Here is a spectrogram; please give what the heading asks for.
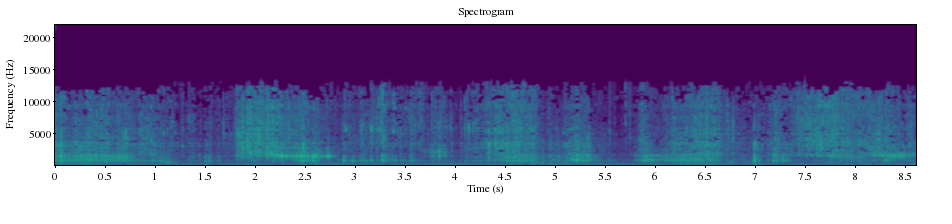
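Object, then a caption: Rolled soap curls. A pile of hollow, rolled orange and yellow dry soap curls is pressed and crushed with both hands. Dense, bright crunching and crackling comes in repeated waves, with scratchy rustles between the harder presses.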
